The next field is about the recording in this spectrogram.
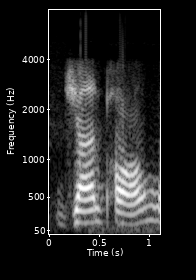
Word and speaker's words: John Paul: It's John Paul, like the Pope.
